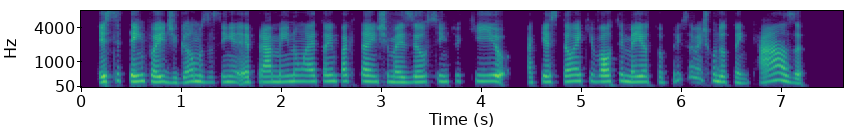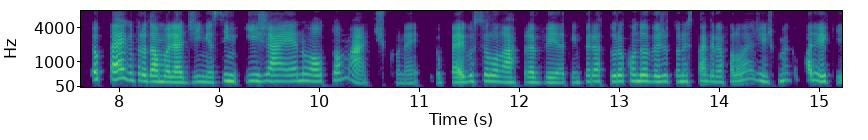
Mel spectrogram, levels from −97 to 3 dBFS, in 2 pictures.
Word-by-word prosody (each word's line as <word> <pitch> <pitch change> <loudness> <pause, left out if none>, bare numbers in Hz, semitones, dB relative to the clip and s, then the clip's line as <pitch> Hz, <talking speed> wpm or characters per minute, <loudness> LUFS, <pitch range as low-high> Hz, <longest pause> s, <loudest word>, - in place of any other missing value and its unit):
esse 220 +5 +3
tempo, 235 -1 +3
aí, 215 0 +5
digamos 205 +3 -3
assim, 210 +2 -5
eh, 200 - 0
pra 210 +1 0
mim 215 +1 -3
não 230 0 -4
é 230 0 -1
tão 235 0 -4
impactante, 235 -1 -2
mas 205 -1 -1
eu 210 0 0
sinto 225 +1 -8
que 235 -1 0
o - - +1 0.2
a 195 - -8
questão 220 +2 -2
é 245 - +1
que, 245 0 -13
volta 225 +1 +2
e - - -2
meia, 220 -1 +2
eu - - -5
tô 200 - -14
principalmente 285 - -12
quando 240 -4 0
eu - - -4
tô 205 - -13
em 170 -2 -9
casa, 240 -9 0 0.5
eu 305 - +6
pego 310 0 +6
pra 255 -3 +2
dar 225 - +7
uma 220 -1 +4
olhadinha, 200 +1 +3
assim, 235 +4 +1
e 250 0 0
já 235 -1 +3
é 235 +1 0
no 255 0 -1
automático, 240 - -2
né? 170 +1 -10 0.2
Eu 180 - -9
pego 200 +4 +2
o - - +1
celular 220 -5 +1
pra 200 +1 0
ver 190 0 -2
a 185 - -6
temperatura, 230 +4 -1
quando 240 0 +1
eu 240 - +6
vejo, 225 0 +1
eu - - -6
tô 225 - -13
no 225 - 0
Instagram. 225 -1 -4
Eu - - -9
falo: 230 - -6
"Ué, 315 +4 -7
gente? 235 -5 -4
Como 250 +2 -6
é - - -16
que - - -27
eu - - -29
parei 250 - +1
aqui?" 235 - -5
230 Hz, 275 wpm, -27 LUFS, 210-240 Hz, 0.5 s, dar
